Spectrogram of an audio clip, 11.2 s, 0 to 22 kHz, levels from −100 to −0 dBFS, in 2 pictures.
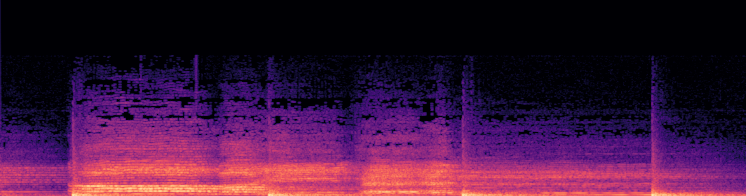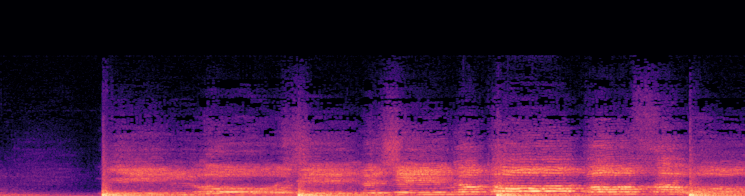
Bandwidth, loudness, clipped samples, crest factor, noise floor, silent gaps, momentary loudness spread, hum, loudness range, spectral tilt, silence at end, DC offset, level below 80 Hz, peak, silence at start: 9.8 kHz; -16 LUFS; under 0.1%; 16 dB; -44 dBFS; none; 16 LU; none; 7 LU; -6.5 dB/octave; 0 s; under 0.1%; -28 dBFS; 0 dBFS; 0 s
